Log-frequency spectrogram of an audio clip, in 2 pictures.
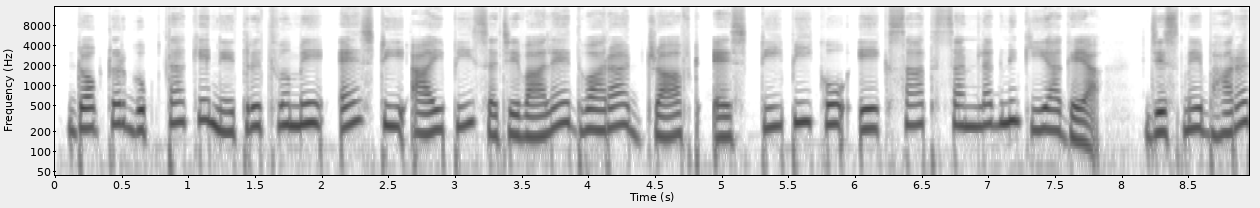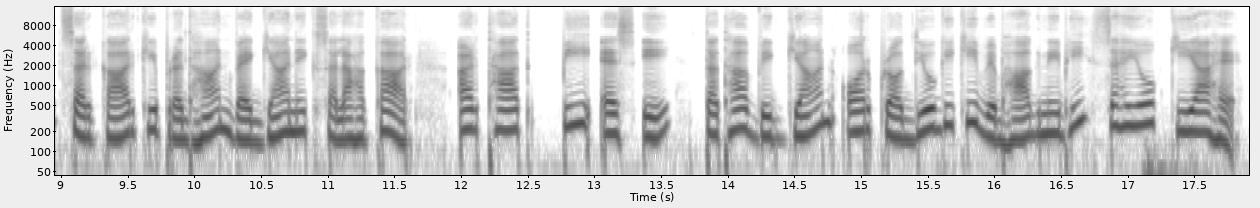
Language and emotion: Hindi, neutral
